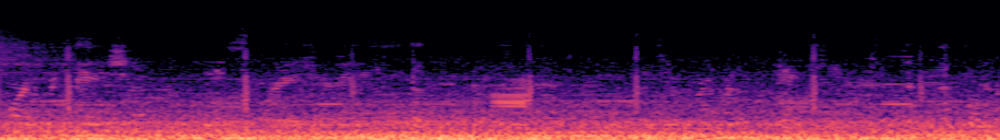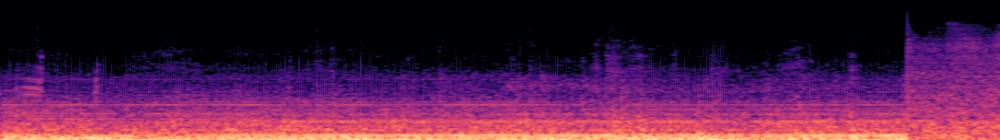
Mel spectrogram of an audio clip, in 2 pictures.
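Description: Steady deep road-and-engine rumble inside a moving vehicle, growing louder about halfway through and cutting off abruptly shortly before the end.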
